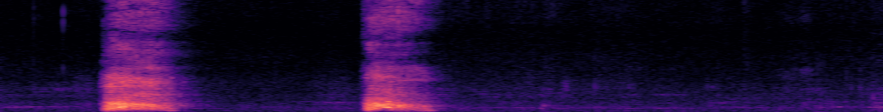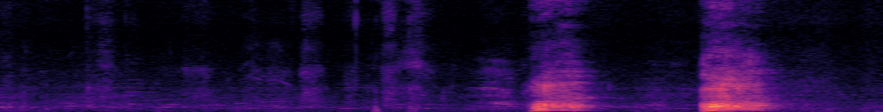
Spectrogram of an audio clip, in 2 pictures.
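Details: Four short, harsh, forceful coughs from a dog, heard as two pairs separated by a few quiet seconds: dog cough.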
